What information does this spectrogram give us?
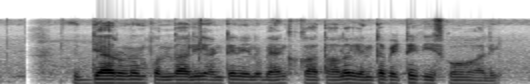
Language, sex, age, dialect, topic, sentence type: Telugu, male, 25-30, Central/Coastal, banking, question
